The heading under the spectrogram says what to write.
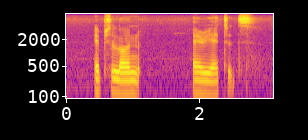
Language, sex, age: English, male, 21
